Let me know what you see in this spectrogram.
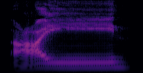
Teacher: তাহলে আমরা কি করব, নিচে এখানে লিখে দেব আইন, আর মুখ দিয়ে সুন্দর করে ভেতর থেকে কণ্ঠনালীর ভেতর থেকে উচ্চারণ করব আইন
